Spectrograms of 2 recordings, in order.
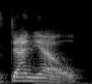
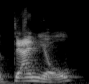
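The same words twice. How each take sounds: First: Danielle as dan-YELL; full "ell" ending on Danielle; two-syllable name. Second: Daniel as DAN-yul, weak ending; Daniel with no middle E, ending like Daryl. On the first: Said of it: "with no E in the middle". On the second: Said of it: "like Daryl". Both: Shown as a demonstration.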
